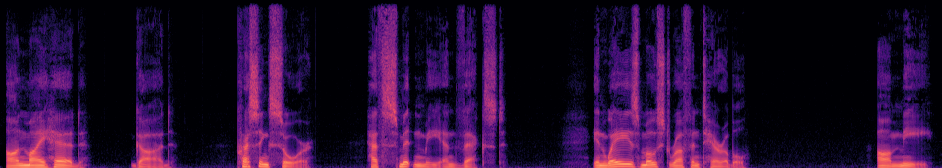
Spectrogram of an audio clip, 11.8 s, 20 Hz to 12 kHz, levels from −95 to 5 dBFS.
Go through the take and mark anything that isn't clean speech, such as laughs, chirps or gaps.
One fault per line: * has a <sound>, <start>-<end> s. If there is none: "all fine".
all fine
